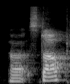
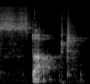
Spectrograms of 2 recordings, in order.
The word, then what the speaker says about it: stopped: I'm going to stopped is going to have the T sound because the P is voiceless, stopped.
